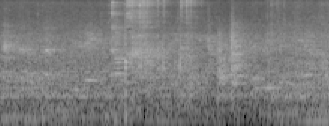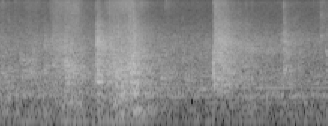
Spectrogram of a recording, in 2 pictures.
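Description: Handling noise while unpacking a ceiling-fan blade: metal hand tools clink as they are set down, then the blade's foam wrapping scrapes and rustles as it is pulled off. A few short clinks come in the first couple of seconds, a longer scraping rustle about five seconds in, and another short one about seven seconds in.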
